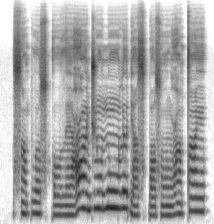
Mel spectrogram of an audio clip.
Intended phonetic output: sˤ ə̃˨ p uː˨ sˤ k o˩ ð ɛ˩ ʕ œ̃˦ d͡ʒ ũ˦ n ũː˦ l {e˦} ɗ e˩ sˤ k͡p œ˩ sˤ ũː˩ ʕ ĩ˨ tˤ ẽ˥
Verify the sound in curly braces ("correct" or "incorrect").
incorrect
